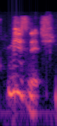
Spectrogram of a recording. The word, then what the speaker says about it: Muzinich: Muzinich? – Muzinich.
